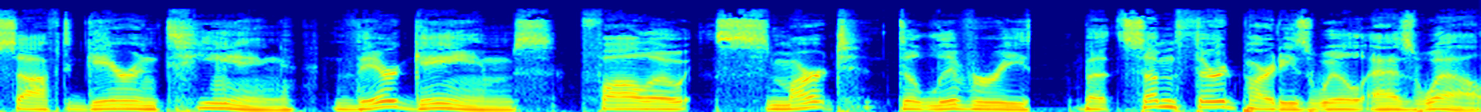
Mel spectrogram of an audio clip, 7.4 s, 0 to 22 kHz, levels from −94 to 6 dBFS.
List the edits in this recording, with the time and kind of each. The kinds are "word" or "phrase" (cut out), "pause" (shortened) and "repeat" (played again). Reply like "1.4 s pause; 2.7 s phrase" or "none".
1.6 s word; 2.9 s word; 3.5 s word; 5.1 s word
